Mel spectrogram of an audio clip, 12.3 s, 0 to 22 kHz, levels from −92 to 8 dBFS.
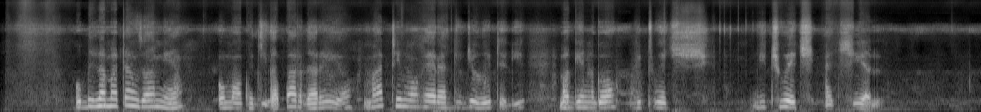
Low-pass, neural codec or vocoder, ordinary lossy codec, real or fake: none; codec, 44.1 kHz, 2.6 kbps, DAC; none; fake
